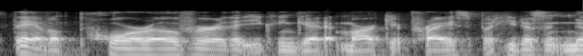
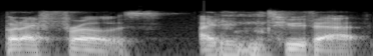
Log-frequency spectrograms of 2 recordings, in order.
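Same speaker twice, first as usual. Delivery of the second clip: ordinary talk, nothing marked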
